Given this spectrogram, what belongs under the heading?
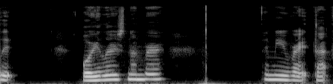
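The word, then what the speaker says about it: Euler: some people call it Oiler number let me write that for you his name is pronounced Oiler and it's spelled with an E so that's where we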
